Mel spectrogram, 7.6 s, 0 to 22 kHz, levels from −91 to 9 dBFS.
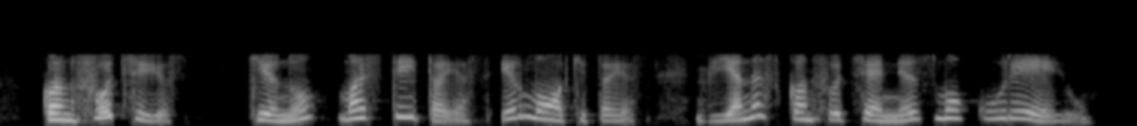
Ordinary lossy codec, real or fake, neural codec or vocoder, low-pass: Opus, 64 kbps; real; none; 3.6 kHz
